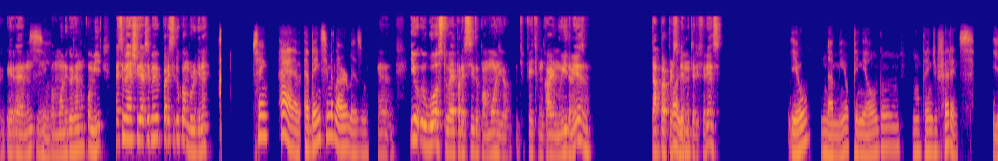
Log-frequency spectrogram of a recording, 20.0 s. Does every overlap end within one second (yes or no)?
yes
